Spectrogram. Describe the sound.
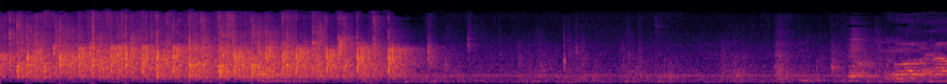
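An audience bursts into loud, dense clapping for about four seconds, then it cuts off abruptly into quiet room murmur with a faint steady hum, and a voice begins speaking near the end.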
